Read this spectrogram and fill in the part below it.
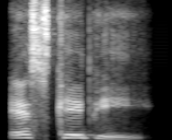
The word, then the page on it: escapee: Indian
